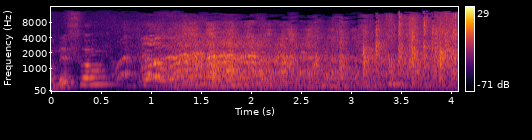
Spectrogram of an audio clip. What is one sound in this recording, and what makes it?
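An audience cheers loudly.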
